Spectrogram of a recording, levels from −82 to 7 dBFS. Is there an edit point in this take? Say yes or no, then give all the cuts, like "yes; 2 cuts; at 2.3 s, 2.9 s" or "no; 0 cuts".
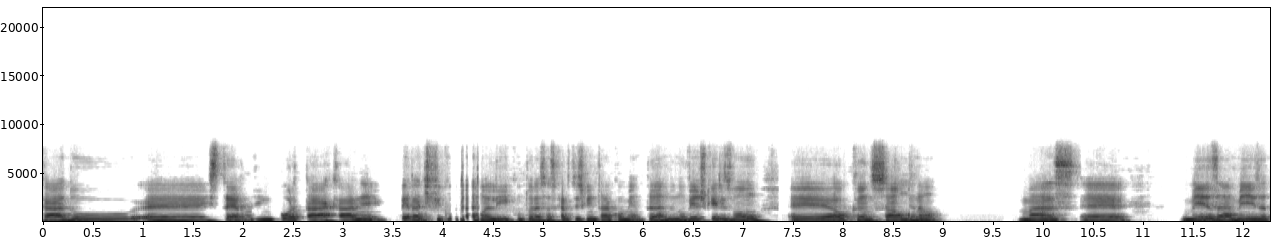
yes; 6 cuts; at 2.1 s, 3.5 s, 4.4 s, 7.4 s, 8.7 s, 10.4 s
